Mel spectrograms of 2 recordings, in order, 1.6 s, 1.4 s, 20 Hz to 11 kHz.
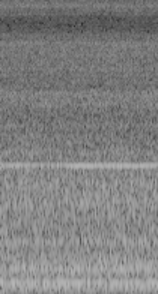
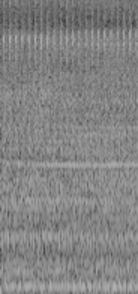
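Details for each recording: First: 2002 Mustang GT after replacing radiator cooling fan assembly that had a broken blade: steady, even rushing air with no rattle, slap or scrape; fan spins smoothly, earlier loud noise gone. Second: 2002 Ford Mustang GT running with a fast, even ticking knock, almost like lifter tick, steady in speed; radiator fan with a cracked blade wiggling and hitting, noise stops when the fan connector is unplugged.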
